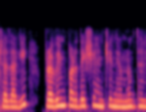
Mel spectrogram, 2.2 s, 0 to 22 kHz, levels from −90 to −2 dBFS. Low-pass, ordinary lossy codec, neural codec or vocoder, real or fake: none; none; codec, 16 kHz, 4.8 kbps, FACodec; fake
